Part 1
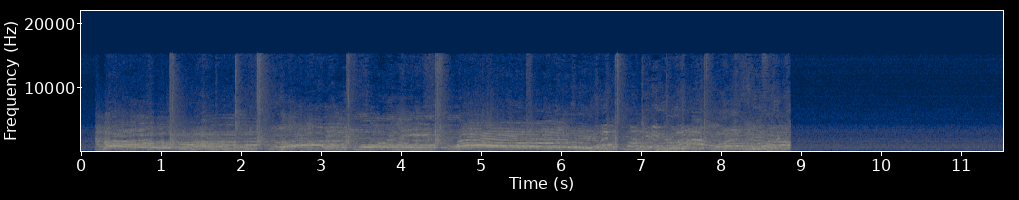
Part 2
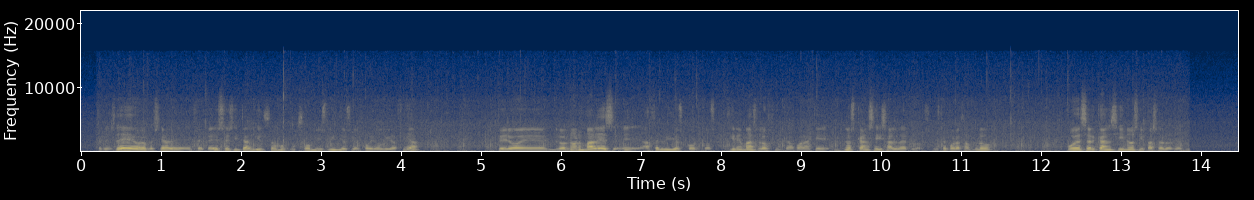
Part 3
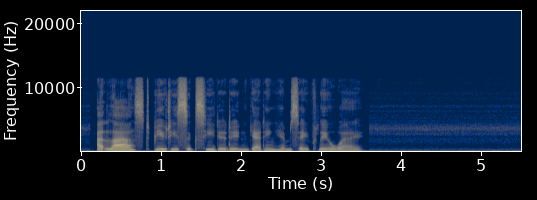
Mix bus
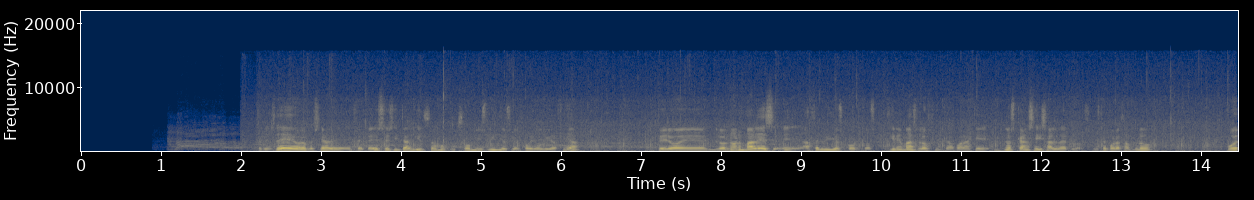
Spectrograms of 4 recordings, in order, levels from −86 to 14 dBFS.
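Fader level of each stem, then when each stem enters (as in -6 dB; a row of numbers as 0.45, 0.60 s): -14.0 dB, +2.5 dB, off; 0.90 s, 2.00 s, off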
